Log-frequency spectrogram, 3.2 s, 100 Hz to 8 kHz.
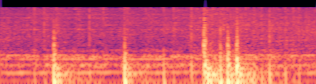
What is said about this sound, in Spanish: No sé si lograban oír el ruido de los rayos. Son aproximadamente 50.000 voltios.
